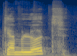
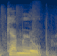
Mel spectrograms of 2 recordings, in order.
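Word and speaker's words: Kaamelott: Mais je me on s'est rendu compte en fait que beaucoup de gens disaient Camelot. Les deux T de la fin de Camelotte sont juste là pour empêcher les gens de le prononcer Camelot.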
